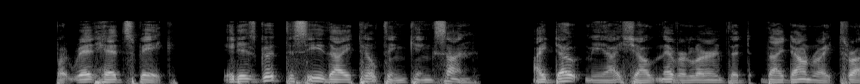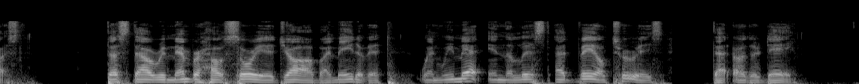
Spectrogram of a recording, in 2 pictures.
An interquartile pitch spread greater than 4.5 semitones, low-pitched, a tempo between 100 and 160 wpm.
No: average, 3.2 semitones; low, 110 Hz; average, 155 wpm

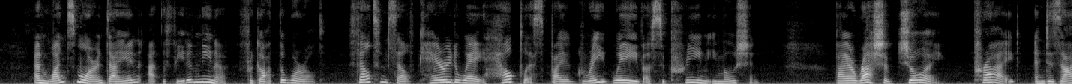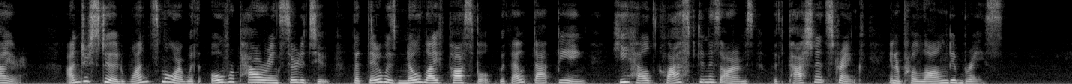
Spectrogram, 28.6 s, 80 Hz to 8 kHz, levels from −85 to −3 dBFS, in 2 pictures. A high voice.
Yes: high, 205 Hz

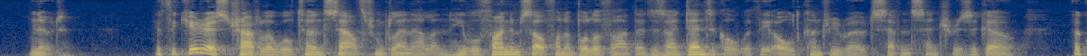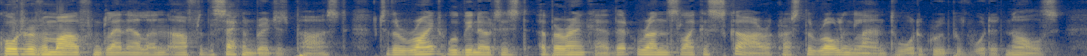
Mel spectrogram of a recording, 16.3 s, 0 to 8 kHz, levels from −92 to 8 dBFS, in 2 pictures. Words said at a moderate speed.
No: fast, 240 wpm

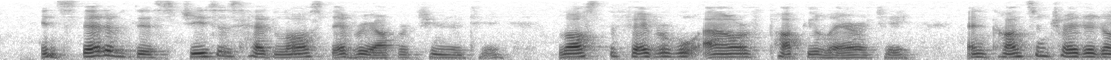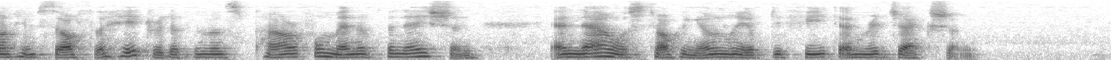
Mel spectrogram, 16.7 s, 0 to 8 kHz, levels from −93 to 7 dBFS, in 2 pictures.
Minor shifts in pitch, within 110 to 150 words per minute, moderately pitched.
No: average, 3.3 semitones; slow, 135 wpm; medium, 150 Hz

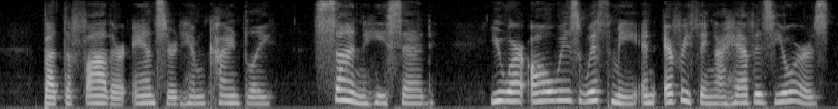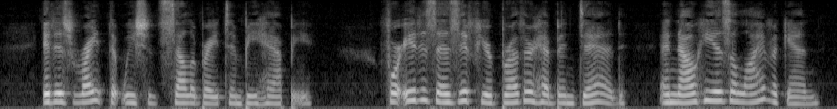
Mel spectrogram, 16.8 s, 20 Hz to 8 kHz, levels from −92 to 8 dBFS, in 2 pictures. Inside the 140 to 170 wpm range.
Yes: average, 165 wpm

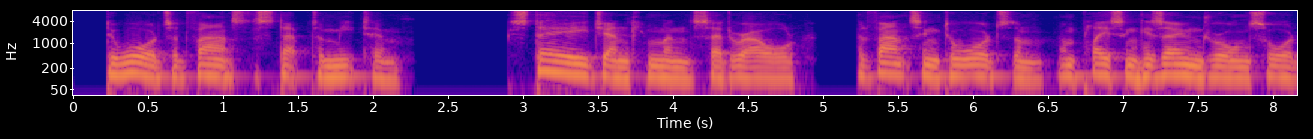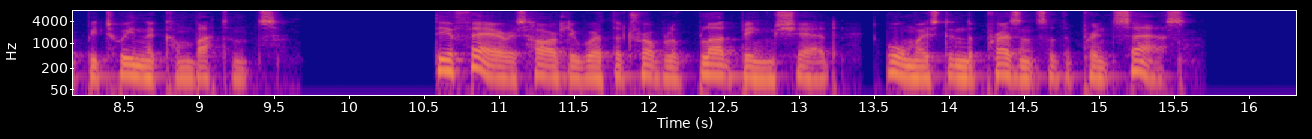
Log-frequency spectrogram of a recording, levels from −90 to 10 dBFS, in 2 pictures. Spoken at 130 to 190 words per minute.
Yes: average, 155 wpm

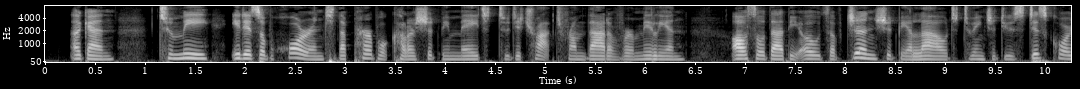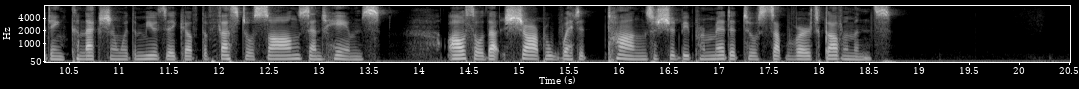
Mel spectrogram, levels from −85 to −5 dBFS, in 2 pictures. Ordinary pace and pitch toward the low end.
No: average, 150 wpm; medium, 180 Hz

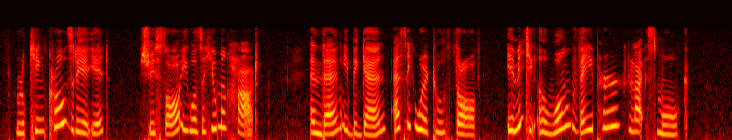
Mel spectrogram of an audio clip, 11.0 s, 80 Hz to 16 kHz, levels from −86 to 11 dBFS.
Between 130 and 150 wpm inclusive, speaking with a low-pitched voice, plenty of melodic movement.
No: average, 140 wpm; very high, 300 Hz; wide, 5.7 semitones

